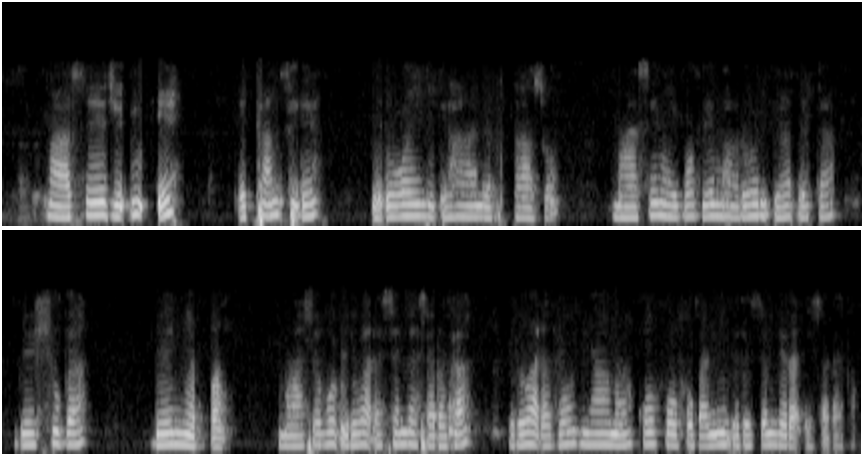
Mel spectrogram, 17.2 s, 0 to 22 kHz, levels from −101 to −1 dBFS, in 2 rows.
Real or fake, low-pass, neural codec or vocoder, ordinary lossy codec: fake; 7.2 kHz; codec, 44.1 kHz, 3.4 kbps, Pupu-Codec; Opus, 32 kbps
